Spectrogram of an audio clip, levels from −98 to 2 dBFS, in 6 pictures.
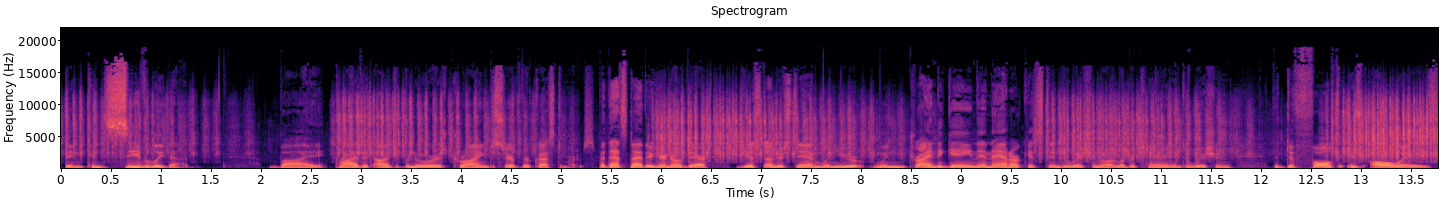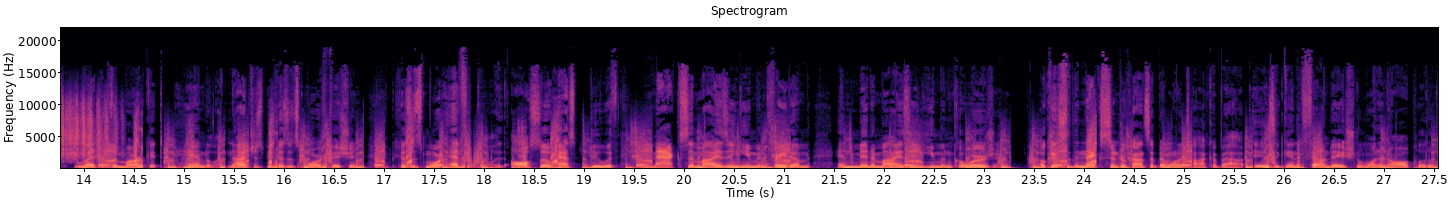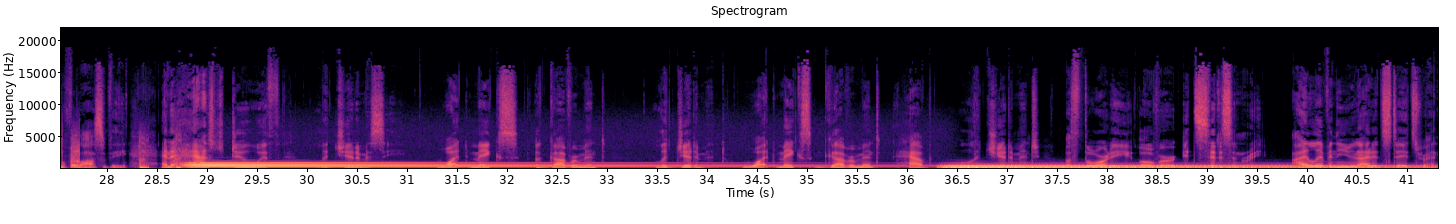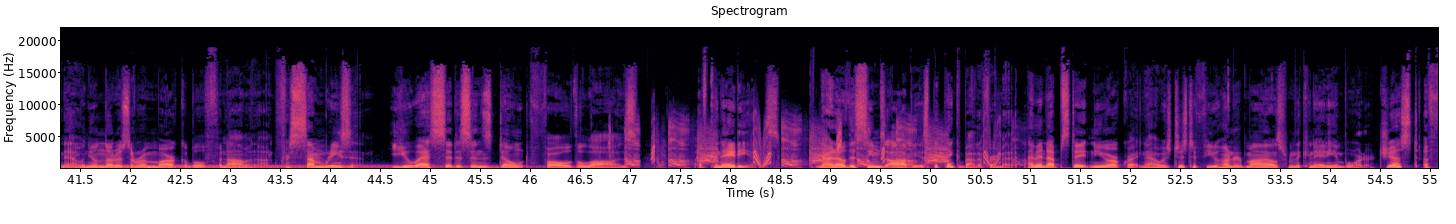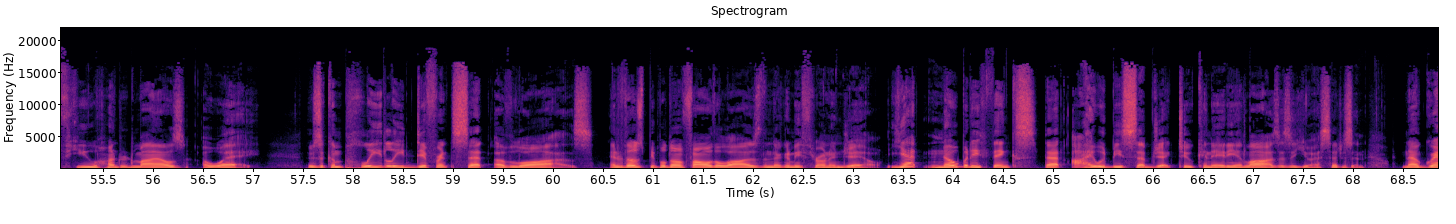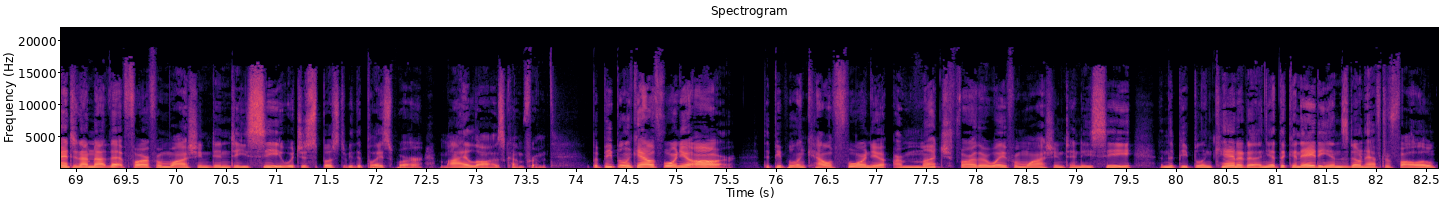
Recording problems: background music; very loud; until 51 s; 1 dB above the speech

